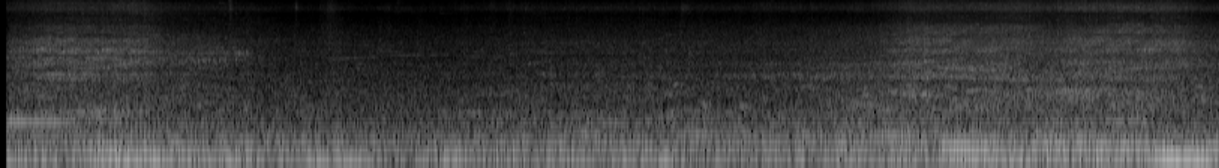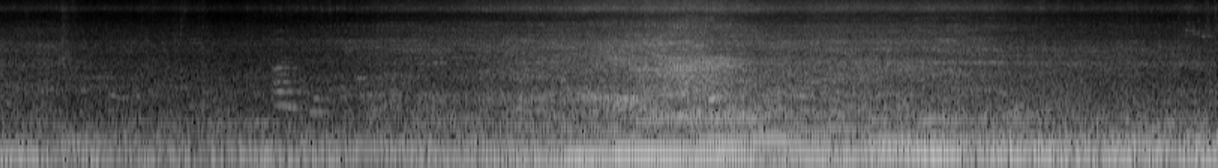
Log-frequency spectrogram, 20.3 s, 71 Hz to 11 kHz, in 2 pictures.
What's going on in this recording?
Soundscapes > Urban
distant and passing motorcycles baskoro 01
Ambient recording of distant motorcycle traffic recorded from a side street nearby a main road in the Baskoro area of Tembalang, Semarang City. The sound of a motorcycle passing by me can be heard in the end at around #00:14.
distant-traffic, field-recording, motorcycles, street, traffic, urban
